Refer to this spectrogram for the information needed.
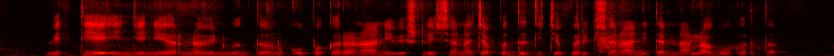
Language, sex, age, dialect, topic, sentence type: Marathi, female, 25-30, Northern Konkan, banking, statement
